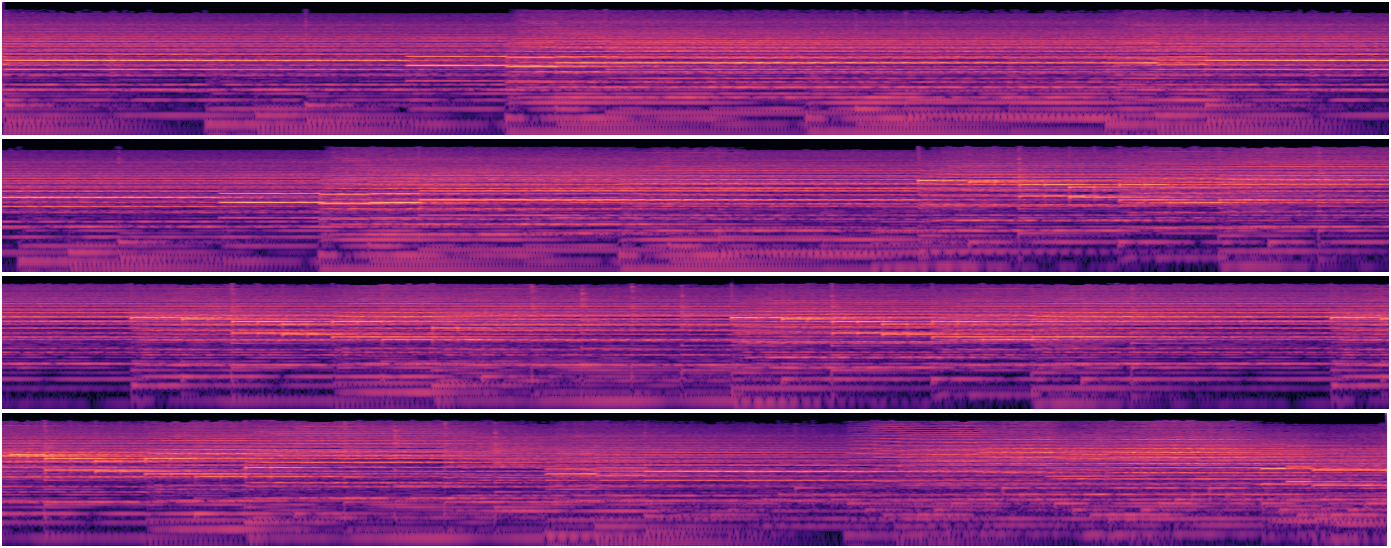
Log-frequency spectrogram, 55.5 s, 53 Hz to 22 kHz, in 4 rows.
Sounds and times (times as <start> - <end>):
Music: 0.0 - 55.4.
